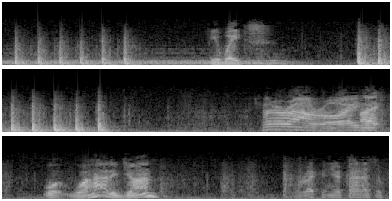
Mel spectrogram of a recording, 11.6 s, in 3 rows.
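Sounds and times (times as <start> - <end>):
knocking on a front door: 0.0 - 1.5, 3.5 - 5.1
speech: 2.1 - 2.8, 6.5 - 9.4, 10.7 - 11.6.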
